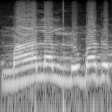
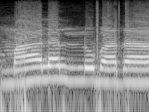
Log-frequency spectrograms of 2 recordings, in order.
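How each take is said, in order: First: The phrase ends abruptly on a consonant. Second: The phrase ends on a lengthened vowel. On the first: The speaker calls it wrong. "সাকিন করলেন" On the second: The speaker calls it right. "এক আলিফ পরিমাণ টান দিয়ে পড়তে হবে"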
